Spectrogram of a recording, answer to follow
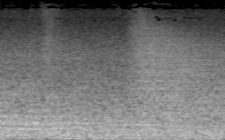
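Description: Steady background noise of a large indoor hall, a continuous hum and hiss with faint, indistinct voices in it.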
